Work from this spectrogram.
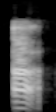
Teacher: তো হামজার মাঝে জাহার সিফত, জাহারের কাজ হলো মাখরাজে প্রেসার দেওয়া। তো হলকের শুরুতে চাপ দিয়ে আমরা হামজা উচ্চারণ করব।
